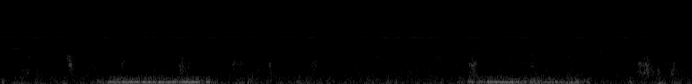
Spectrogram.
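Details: A sleeping cat snoring quietly: two soft, low rumbling snores about four seconds apart over faint room hum. Snoring.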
